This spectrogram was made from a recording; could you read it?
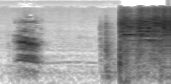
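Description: A short shout-like burst, a brief pause, then a loud crash of glass windows being smashed, breaking into a sustained, bright shattering noise that carries on to the end.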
